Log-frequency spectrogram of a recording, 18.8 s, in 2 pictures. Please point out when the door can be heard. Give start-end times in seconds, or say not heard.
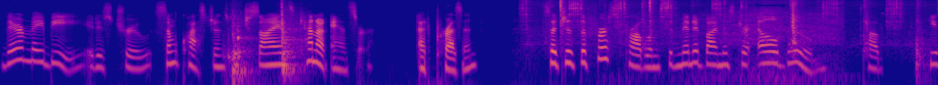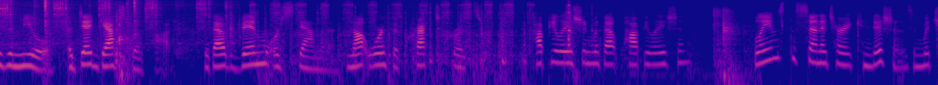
2.2-3.1, 9.2-10.8, 15.2-17.0.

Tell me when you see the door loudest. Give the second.
3 s.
